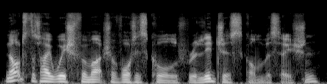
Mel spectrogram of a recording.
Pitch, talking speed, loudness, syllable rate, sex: 110 Hz, 220 wpm, -18 LUFS, 5.8 syllables/s, male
